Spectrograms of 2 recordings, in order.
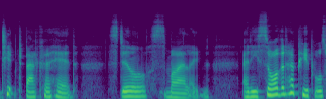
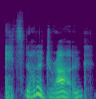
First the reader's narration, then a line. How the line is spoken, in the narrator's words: Dio breathed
